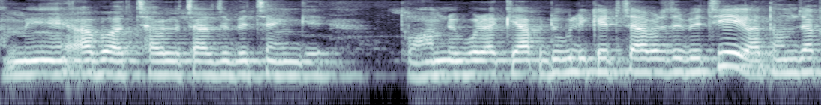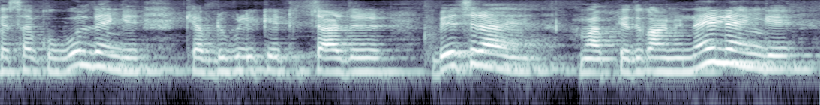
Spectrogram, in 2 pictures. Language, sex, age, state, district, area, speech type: Hindi, female, 18-30, Bihar, Samastipur, urban, spontaneous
